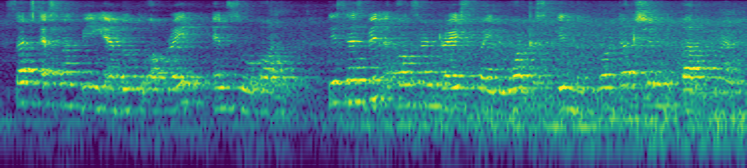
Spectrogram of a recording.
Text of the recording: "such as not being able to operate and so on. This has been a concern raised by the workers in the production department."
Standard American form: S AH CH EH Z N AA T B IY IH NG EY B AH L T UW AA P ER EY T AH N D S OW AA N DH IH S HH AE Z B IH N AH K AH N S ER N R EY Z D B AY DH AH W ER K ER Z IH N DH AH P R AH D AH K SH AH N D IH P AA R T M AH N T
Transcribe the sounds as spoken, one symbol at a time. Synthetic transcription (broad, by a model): S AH CH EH S N AA T B IY IH NG EY B AH L T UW AA P ER EY T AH N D S OW AA N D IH S HH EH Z B IH N AH K AH N S ER N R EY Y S B AY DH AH W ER K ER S IH N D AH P R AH D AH K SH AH N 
